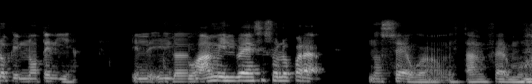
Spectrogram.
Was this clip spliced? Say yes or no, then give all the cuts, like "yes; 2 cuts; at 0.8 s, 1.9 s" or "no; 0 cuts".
no; 0 cuts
